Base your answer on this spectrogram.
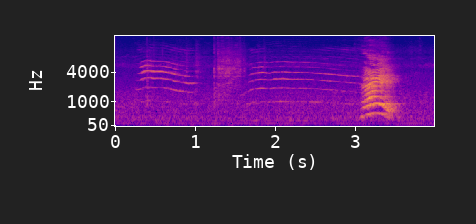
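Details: Pet kittens at home giving two thin, steady mews, the second long and level. A sharp, louder meow follows at the end, plus a brief noise burst between the calls and faint music in a small room.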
